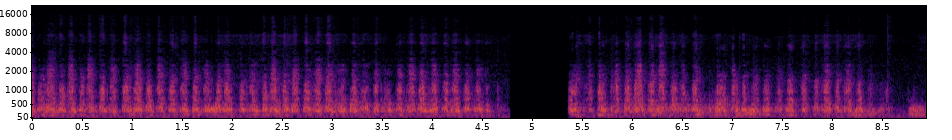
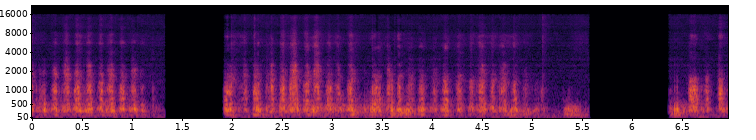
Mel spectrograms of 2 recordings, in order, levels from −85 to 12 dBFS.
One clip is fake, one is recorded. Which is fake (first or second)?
second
